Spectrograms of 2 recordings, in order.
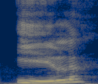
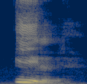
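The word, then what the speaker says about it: ils: If it is masculine it is ill. The s is silent.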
